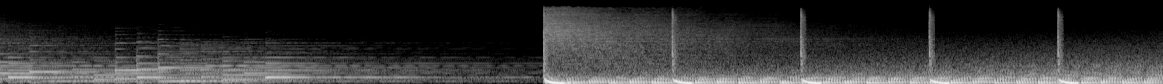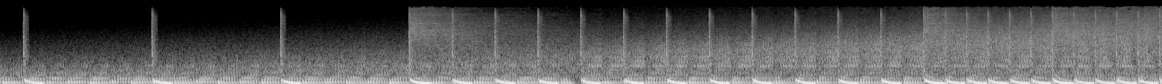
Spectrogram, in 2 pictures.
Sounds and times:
Music: 0:00.0 - 0:23.2.

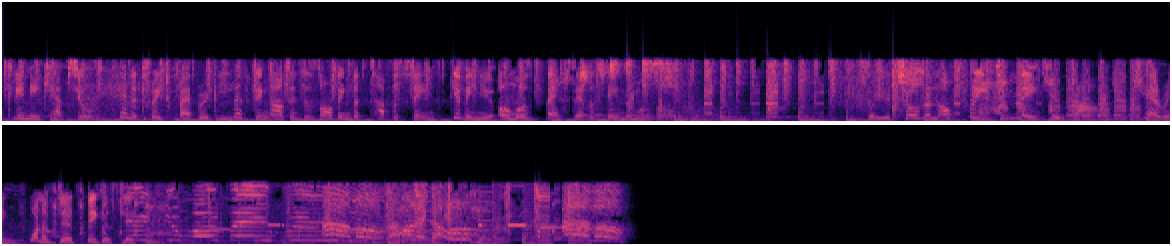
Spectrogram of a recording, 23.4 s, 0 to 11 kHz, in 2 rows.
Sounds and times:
Speech: 0:00.0 - 0:06.8, 0:08.6 - 0:13.9
Music: 0:00.0 - 0:18.0.

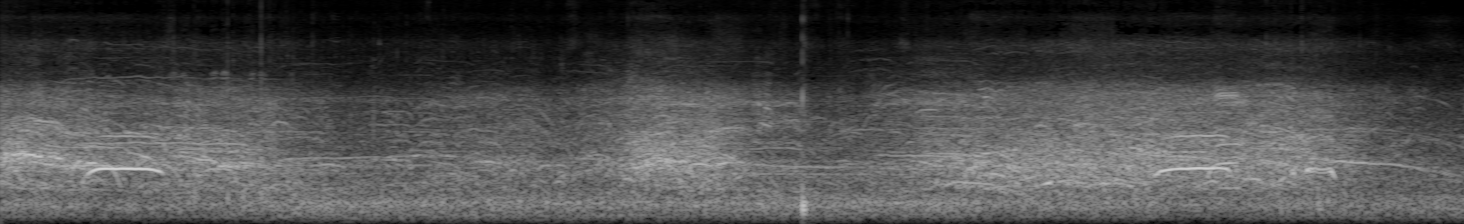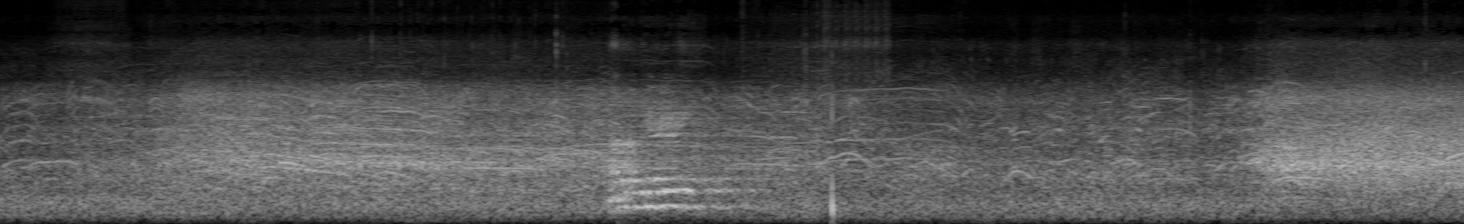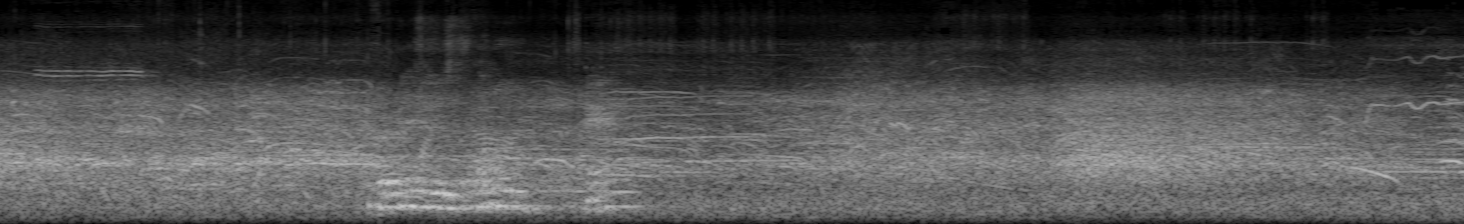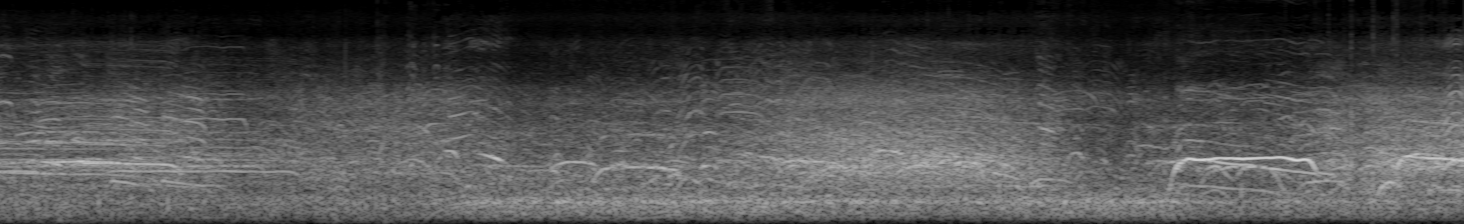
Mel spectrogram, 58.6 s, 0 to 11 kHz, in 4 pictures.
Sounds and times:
Cheering: 0:00.0 - 0:58.5
Crowd: 0:00.0 - 0:58.5.

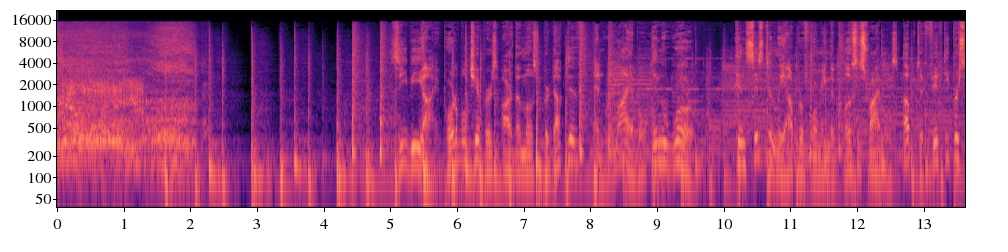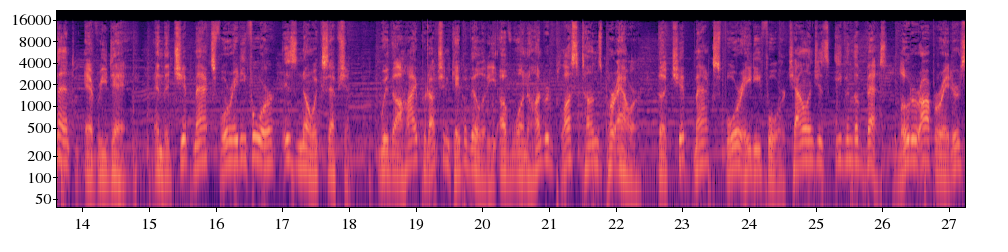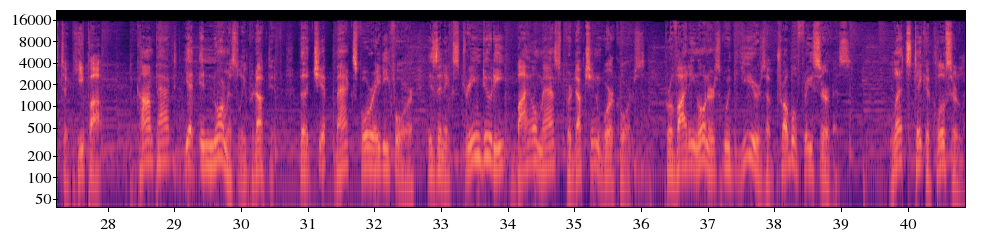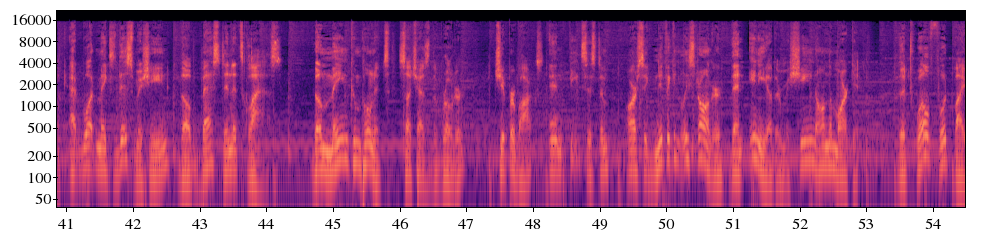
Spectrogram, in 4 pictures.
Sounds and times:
Music: 0:00.0 - 0:54.4
Speech: 0:05.0 - 0:09.6, 0:10.2 - 0:54.4.

